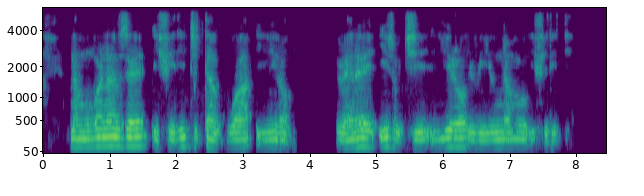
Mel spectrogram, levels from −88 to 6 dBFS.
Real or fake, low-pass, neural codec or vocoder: fake; 5.4 kHz; codec, 16 kHz, 4.8 kbps, FACodec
